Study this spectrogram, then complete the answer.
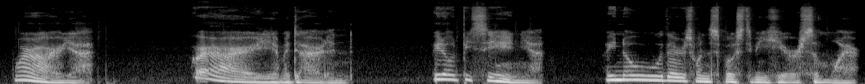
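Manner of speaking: pirate. Acted. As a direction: call for your quarry like an old pirate. Pirate voice searching for shark.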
